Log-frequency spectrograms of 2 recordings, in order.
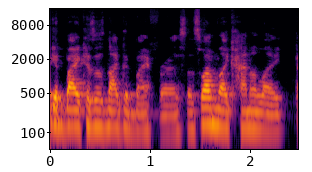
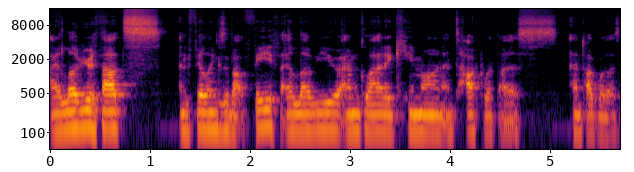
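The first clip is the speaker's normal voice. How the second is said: plain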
